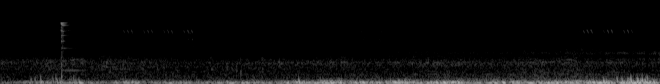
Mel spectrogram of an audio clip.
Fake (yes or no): no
